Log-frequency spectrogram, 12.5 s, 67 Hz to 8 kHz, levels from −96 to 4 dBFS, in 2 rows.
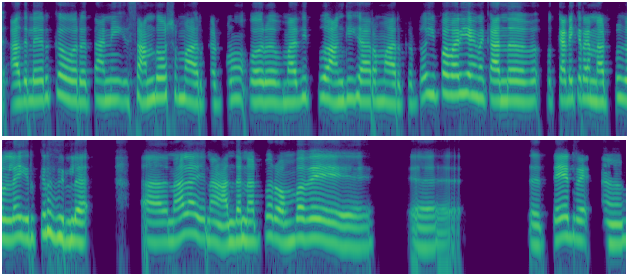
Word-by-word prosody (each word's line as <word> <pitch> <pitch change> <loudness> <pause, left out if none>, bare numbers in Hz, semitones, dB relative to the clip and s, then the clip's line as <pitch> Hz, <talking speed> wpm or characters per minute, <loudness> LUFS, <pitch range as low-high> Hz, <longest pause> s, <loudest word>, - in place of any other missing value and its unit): அதில 235 +1 -1
இருக்க 270 +3 -4
ஒரு 230 -1 0
தனி 245 +1 -1 0.2
சந்தோஷமா 260 +1 +1
இருக்கட்டும், 220 +4 -8 0.2
ஒரு 230 0 +2 0.2
மதிப்பு, 260 +3 -1
அங்கீகாரமா 235 -1 0
இருக்கட்டும், 220 +7 -6
இப்போ 300 +1 +2
வரையும், 295 0 +4
எனக்கு 250 -2 +2
அந்த 240 0 +2 0.2
வ - - -5 0.2
கெடைக்கிற 250 +1 +3
நட்புகள 240 +1 +1
இருக்கிறதில்லை. 240 -4 +2 0.7
அதனால 220 +6 0 0.3
நான் 195 -3 +1
அந்த 220 +1 +1
நட்ப 235 +3 -3
ரொம்பவே, 240 +2 +3 1.0
அ - - -5 1.1
தே 195 - -1 0.2
தேடுறேன். 240 -2 +2 0.2
ஆ. - - +1
240 Hz, 130 wpm, -23 LUFS, 225-255 Hz, 1.1 s, வரையும்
